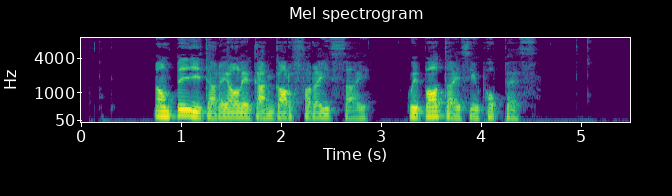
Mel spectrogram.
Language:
Welsh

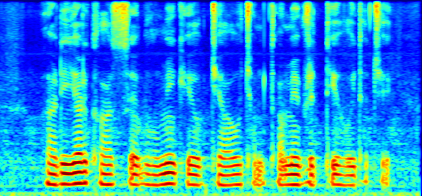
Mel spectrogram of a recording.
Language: Maithili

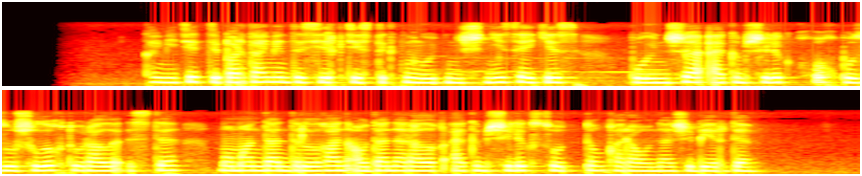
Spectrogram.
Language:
Kazakh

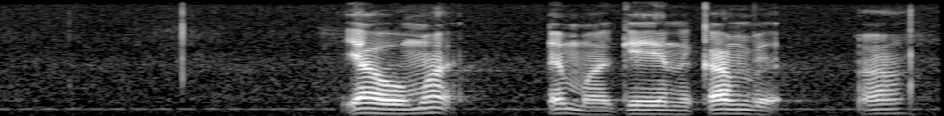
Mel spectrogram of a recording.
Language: Tsonga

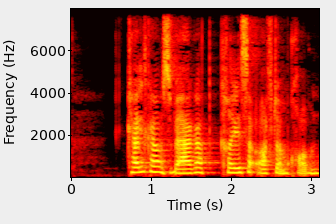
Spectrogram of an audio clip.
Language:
Danish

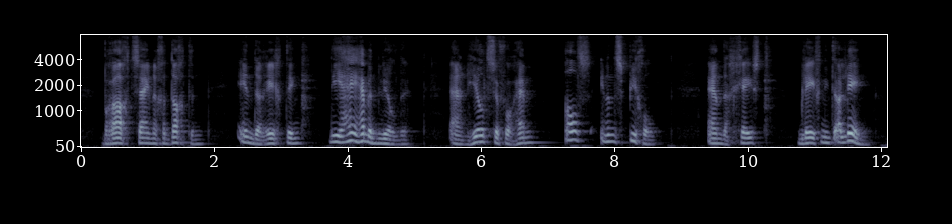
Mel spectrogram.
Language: Dutch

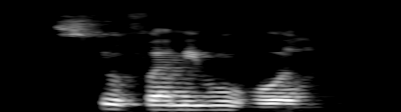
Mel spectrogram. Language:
Kabyle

